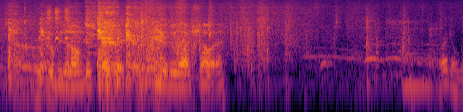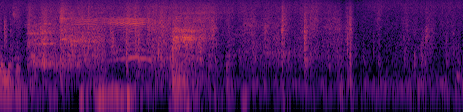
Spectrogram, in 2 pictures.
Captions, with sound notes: (in Danish) It could be the long distance.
